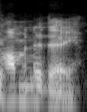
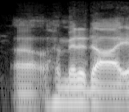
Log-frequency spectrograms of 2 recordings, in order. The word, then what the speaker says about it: Hominidae: I can never pronounce that. Hominidae.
